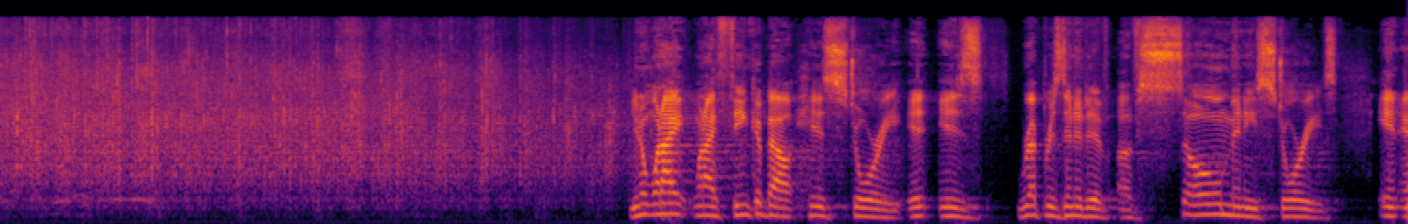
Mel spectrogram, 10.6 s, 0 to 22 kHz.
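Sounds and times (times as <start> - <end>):
large audience applause: 0.0 - 4.8
speech: 4.7 - 10.5.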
